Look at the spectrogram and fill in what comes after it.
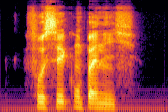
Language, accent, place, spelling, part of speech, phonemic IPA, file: French, France, Lyon, fausser compagnie, verb, /fo.se kɔ̃.pa.ɲi/, LL-Q150 (fra)-fausser compagnie.wav
- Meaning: to give (someone) the slip, to slip away from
